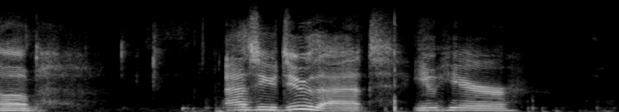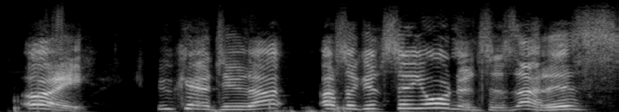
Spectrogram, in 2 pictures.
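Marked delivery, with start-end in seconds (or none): 4.9-9.3 put-on tipsy town guard voice, calling out, pitched up. Voicing angry guards who shout up at a climber: drunk-sounding guard voice. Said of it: "They sound drunk".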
